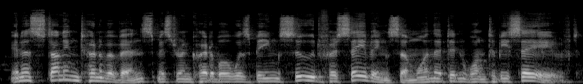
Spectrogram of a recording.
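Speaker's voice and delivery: put-on old-timey newsreel announcer; bright, high fifties news read; 1950s narrator. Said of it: "a news voice of The Incredibles".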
